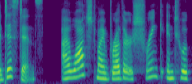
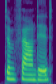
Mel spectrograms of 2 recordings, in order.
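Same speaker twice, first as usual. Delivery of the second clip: ordinary delivery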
